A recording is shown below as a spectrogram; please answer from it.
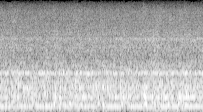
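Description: Sous vide immersion circulator running: a steady hum with a constant low tone and a fainter higher whine.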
